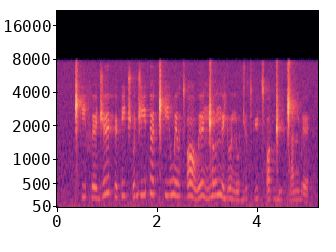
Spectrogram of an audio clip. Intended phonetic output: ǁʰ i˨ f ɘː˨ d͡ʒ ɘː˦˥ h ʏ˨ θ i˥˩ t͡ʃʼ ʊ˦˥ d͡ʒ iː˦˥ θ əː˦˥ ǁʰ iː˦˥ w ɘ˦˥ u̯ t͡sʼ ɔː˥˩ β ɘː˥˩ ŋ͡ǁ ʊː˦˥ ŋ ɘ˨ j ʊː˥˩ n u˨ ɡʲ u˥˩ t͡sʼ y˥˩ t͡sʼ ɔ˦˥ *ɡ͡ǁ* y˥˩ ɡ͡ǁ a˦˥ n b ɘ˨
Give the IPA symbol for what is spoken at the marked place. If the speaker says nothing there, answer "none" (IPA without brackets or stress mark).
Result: ɡ͡ǁ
